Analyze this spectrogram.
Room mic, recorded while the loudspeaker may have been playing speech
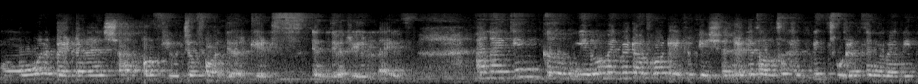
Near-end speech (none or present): none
